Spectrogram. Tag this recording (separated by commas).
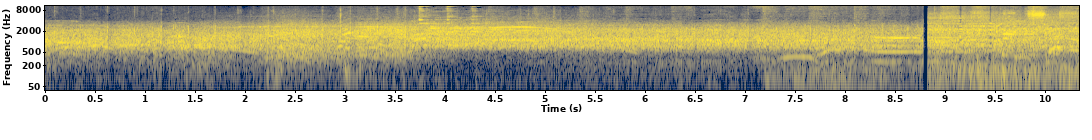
Music, Speech, inside a large room or hall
